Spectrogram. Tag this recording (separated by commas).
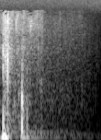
Walk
